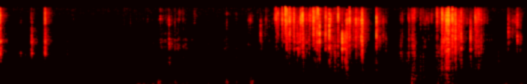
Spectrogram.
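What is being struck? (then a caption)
Bar of soap. A hand-sized, solid, opaque pale green bar of soap with embossed lettering has its surface scored into a grid and scraped with the blade of an orange utility knife. A few faint, sharp ticks open the clip before dense, bright, crisp scraping and crumbling bursts build in the second half.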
